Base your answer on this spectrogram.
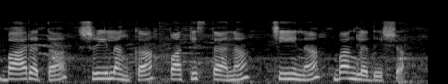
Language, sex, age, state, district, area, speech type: Kannada, female, 30-45, Karnataka, Chikkamagaluru, rural, spontaneous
